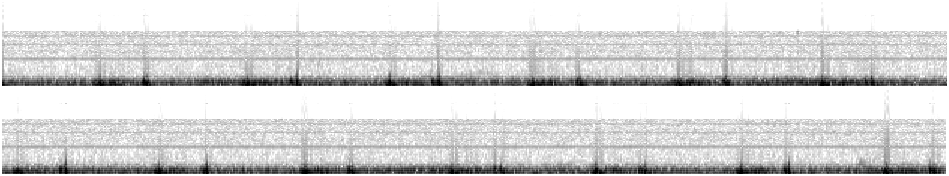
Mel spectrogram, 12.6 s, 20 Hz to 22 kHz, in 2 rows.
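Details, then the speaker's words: Regular heartbeat about 62/min with an innocent systolic murmur and a wide split second heart sound that does not become single on expiration but does become single when sitting. "innocent systolic murmur and also a wider split of the second sound which does not become single with expiration"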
